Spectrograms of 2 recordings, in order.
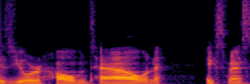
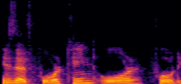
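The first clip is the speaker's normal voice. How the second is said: pitch rises on fourteen, falls on forty; 3 semitones higher than usual. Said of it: "در اینجا تون صدا میره بالا forty، تون صدا میاد پایین".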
